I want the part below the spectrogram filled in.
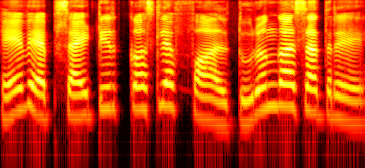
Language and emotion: Goan Konkani, disgusted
